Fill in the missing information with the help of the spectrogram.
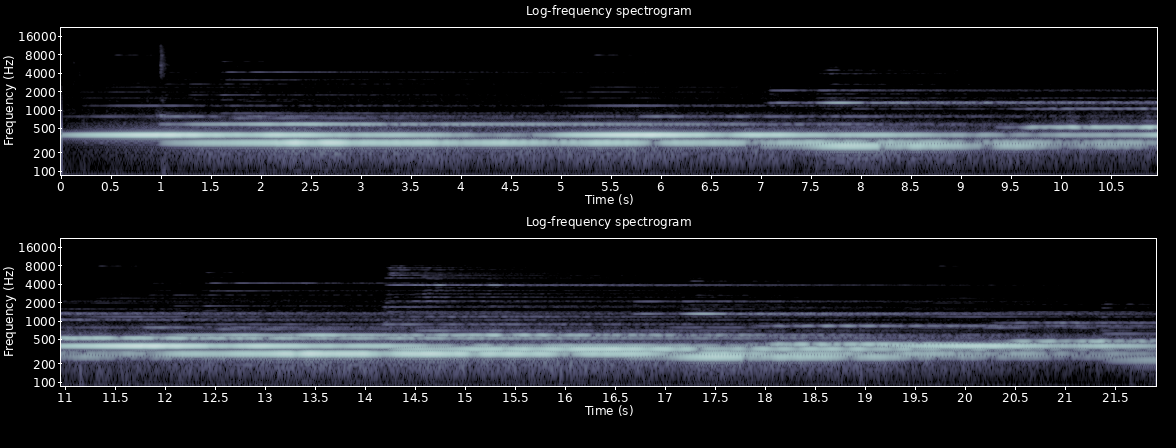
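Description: An ambient song of sustained, layered synth tones drifts slowly between low droning notes, holding a steady, moderately loud level with no voices throughout.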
